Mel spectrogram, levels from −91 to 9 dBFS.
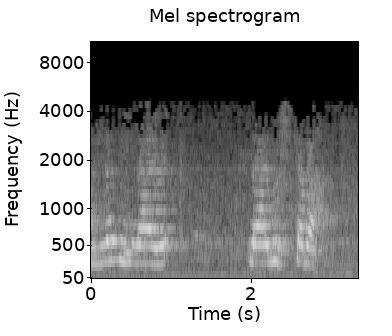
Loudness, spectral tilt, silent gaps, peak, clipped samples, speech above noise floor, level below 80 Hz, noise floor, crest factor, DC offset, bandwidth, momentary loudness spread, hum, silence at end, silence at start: -16 LUFS; -11.5 dB/octave; none; -2 dBFS; under 0.1%; 20 dB; -52 dBFS; -36 dBFS; 14 dB; 0.8%; 4.7 kHz; 21 LU; none; 0 s; 0 s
